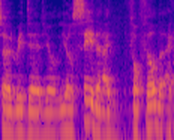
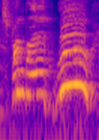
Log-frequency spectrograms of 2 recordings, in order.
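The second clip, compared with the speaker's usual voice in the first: high, loud spring break yell; party shout; 13 dB louder, much slower than usual. Retold or imitated. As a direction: whoop it to the crowd. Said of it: "I go".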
